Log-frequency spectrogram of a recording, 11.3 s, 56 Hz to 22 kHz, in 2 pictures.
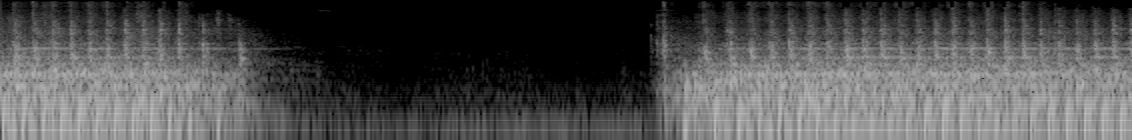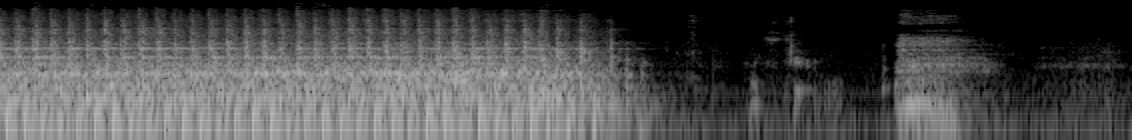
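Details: Early-1980s Yamaha G1 two-stroke, barn find with questionable fuel system: steady cranking chug near four beats a second for five seconds, no firing; turns over but won't start, cause suspected, not confirmed.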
